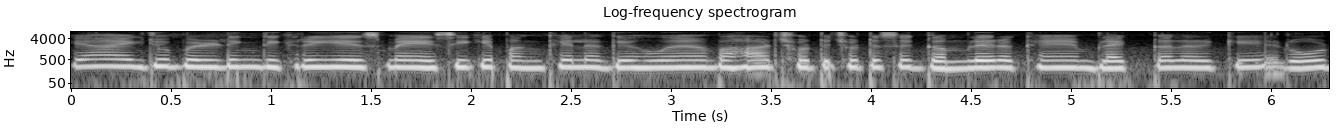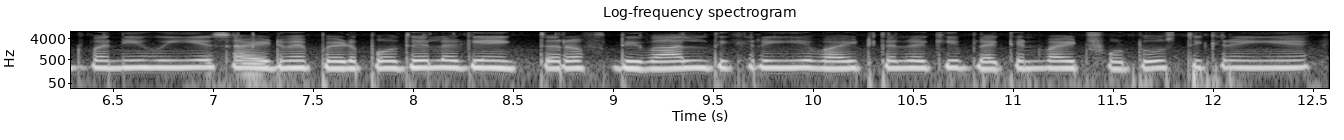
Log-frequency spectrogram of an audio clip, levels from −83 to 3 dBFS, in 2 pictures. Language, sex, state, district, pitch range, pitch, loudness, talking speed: Kumaoni, female, Uttarakhand, Tehri Garhwal, 225-245 Hz, 235 Hz, -15 LUFS, 235 wpm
